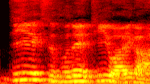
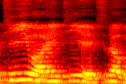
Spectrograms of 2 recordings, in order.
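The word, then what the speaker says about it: dy/dx: 근데 마치 이렇게 쓰면 좋은 점이 뭐라 그랬냐면 원래 기호는 dx분의 dy가 아니라 그랬지. 원래 dy dx라고 읽어야 되는 기호인데 얘는 마치 분수처럼 생각해도 되더라.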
